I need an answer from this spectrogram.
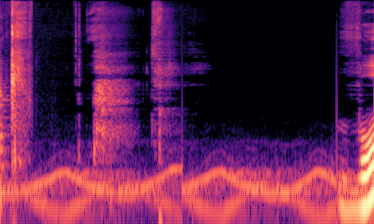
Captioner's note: sighs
